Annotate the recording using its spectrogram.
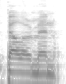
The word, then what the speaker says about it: Bellarmine: And yes, I know the correct pronunciation is Bellarmine, but I'm going to say it how the hell I want to say it.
